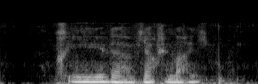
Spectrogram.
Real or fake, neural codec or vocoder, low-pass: fake; codec, 16 kHz, 4.8 kbps, FACodec; 7.2 kHz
